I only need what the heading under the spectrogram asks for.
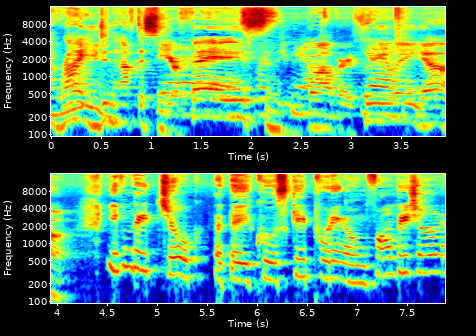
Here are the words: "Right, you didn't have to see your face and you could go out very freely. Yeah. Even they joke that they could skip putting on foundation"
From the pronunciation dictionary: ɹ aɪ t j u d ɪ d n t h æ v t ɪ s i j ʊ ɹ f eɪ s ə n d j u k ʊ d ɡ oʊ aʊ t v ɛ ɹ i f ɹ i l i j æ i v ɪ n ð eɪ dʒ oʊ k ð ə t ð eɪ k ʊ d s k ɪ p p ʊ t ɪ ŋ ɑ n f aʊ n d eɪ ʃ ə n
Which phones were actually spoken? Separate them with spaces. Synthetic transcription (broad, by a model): ɹ aɪ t j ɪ d ɪ d n t h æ f t ɪ s i j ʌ ɹ f eɪ s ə n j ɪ ɡ oʊ aʊ t v ɛ ɹ i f l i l i j æ i v ɪ n ð eɪ dʒ oʊ k ð ə t ð eɪ k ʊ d s k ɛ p p ʊ t ɪ ŋ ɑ n f aʊ n d eɪ ʃ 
